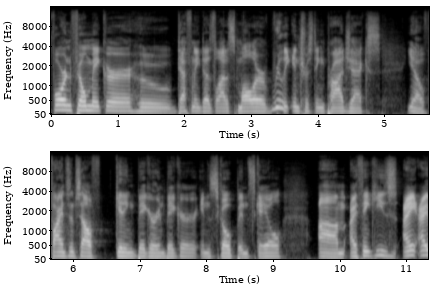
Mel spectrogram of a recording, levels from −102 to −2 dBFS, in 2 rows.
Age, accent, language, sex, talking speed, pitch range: 20-39, American, English, male, 160 wpm, 120-140 Hz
